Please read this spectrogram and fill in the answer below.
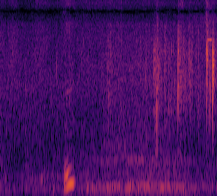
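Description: A Peugeot Boxer van's sliding side door is unlatched and slid open, with one brief, sharp sound about two-thirds of a second in.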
